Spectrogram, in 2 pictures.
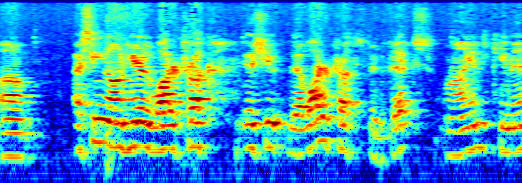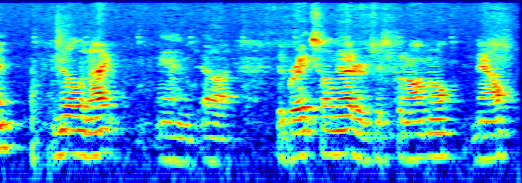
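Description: A man's voice: mid-range voice, fairly even intonation, moderate pace. A man giving an informal, rambling report at a meeting, with frequent restarts and fillers. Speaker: staff member reporting at a meeting. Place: meeting room. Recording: echoey room, distant mic, background noise.

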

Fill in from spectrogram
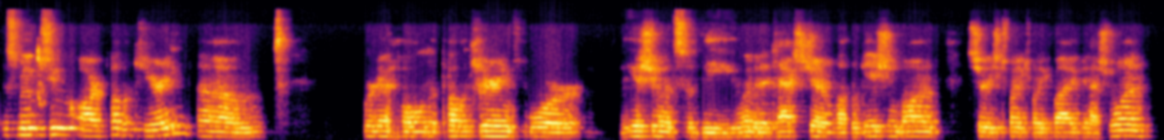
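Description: A man with a very dark, mellow tone runs a board meeting step by step, pausing on uh and um. His voice comes over a remote call line, muffled and roomy. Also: medium pitch, fairly even intonation. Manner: measured, with frequent uh and um fillers. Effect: heard over a remote call line that breaks up. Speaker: district counsel chairing a board meeting. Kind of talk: formal procedural meeting chairing. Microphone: remote call audio. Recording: muffled echoey call audio.

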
